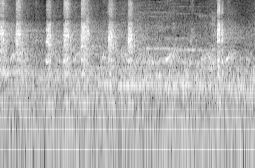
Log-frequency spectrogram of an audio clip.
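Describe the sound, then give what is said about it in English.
A turkey squawks in a rapid series of short, harsh, raspy calls, about eight bursts in quick succession with a brief pause before the last few, moderately loud, in a rooster barn. “It's some kind of a turkey, I think.”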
